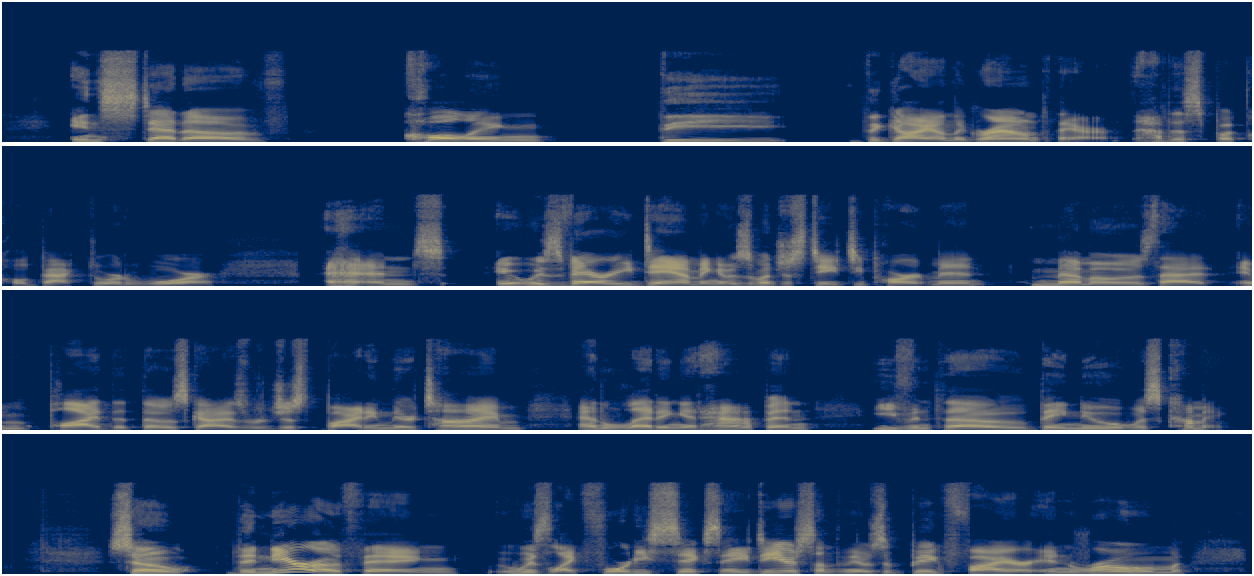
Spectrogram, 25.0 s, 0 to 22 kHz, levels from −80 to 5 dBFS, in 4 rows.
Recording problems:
thin; somewhat; fading below 500 Hz

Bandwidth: 14.5 kHz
